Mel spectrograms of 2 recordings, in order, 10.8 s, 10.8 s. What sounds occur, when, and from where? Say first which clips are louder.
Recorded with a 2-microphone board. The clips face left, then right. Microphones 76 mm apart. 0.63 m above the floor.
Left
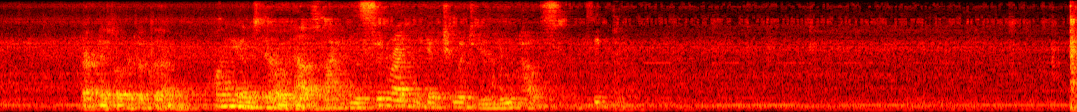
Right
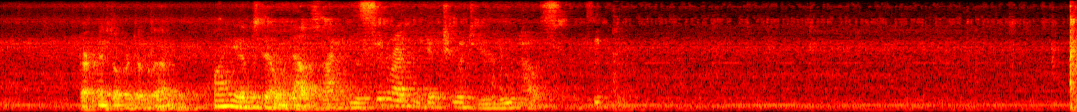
0.8 s a man speaking: right 2 dB; 65° right (ahead or behind), 3 m
3.5 s a man speaking: even; centre (ahead or behind), 1.3 m
6.1 s a drawer: right 1 dB; 60° right (ahead or behind), 1.4 m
